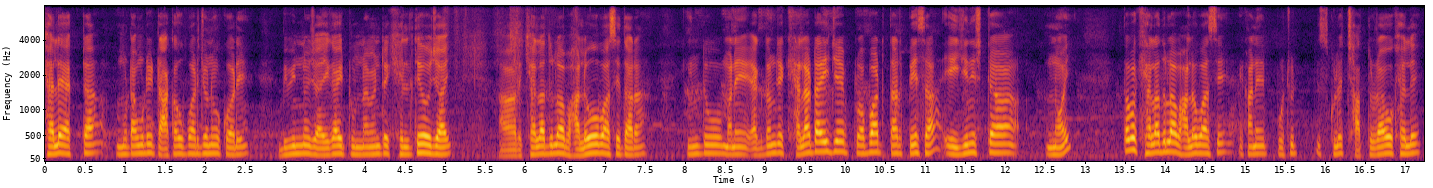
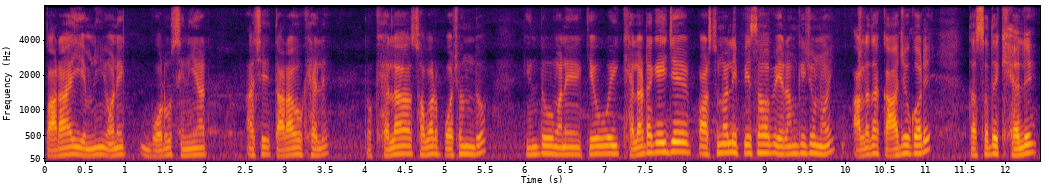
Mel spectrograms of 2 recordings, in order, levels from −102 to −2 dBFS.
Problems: constant background noise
